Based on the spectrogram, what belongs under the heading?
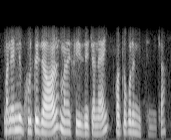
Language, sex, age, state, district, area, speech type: Bengali, female, 30-45, West Bengal, Purba Bardhaman, rural, conversation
